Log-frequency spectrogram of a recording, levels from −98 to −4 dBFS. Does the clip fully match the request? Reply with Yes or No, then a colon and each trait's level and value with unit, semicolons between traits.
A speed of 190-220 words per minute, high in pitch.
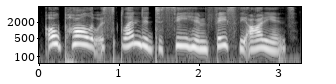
Yes: average, 200 wpm; high, 240 Hz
